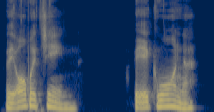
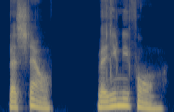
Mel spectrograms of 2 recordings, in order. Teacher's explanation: it is pronounced as /ðiː/ when it goes before a vowel sound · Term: strong form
